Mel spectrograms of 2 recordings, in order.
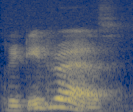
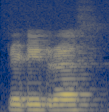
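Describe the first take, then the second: First: It sounds dismissive and negative. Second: It sounds flat and emotionless, like a robot. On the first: It is a critical remark, not praise. "so that is a comment. That can be a negative" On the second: No feeling is attached to the words. "so that is a kind of a robot thing"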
